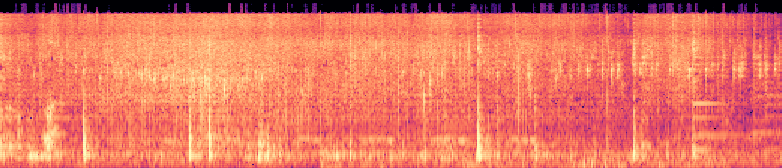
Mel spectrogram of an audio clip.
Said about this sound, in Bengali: দেখো আলু পটলগুলো ভালোভাবে কষে নিয়েছি আমি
